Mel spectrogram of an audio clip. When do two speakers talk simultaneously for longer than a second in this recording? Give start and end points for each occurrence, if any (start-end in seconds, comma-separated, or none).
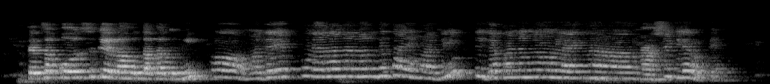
none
